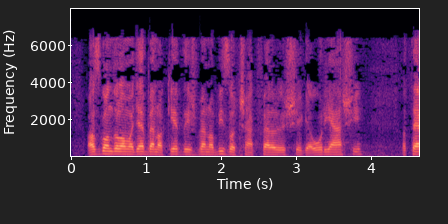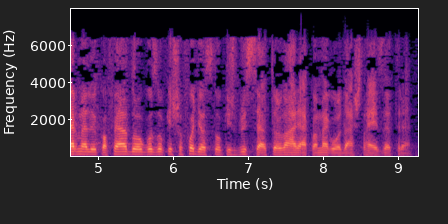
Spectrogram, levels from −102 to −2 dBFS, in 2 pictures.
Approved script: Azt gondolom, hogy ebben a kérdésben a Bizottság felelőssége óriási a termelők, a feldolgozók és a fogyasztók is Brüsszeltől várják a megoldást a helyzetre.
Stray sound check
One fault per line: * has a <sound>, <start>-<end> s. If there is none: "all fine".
all fine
